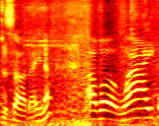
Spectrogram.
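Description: Only speech: a woman talking.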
